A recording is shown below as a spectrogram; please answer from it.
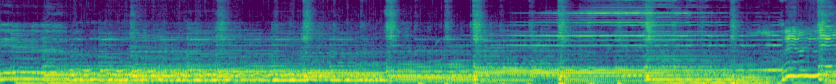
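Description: Live band music: a keyboard holding a low bass line and chords, a drum kit with sparse strikes, and a wavering lead melody on top.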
